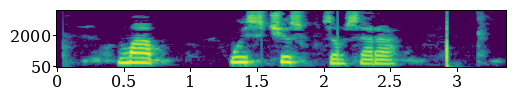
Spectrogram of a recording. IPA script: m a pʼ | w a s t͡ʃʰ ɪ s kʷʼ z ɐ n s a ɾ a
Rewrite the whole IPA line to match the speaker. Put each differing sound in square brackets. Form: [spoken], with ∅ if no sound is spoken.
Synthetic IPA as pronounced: m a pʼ | w [i] s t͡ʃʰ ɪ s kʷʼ [d͡z] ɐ [m] s a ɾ a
